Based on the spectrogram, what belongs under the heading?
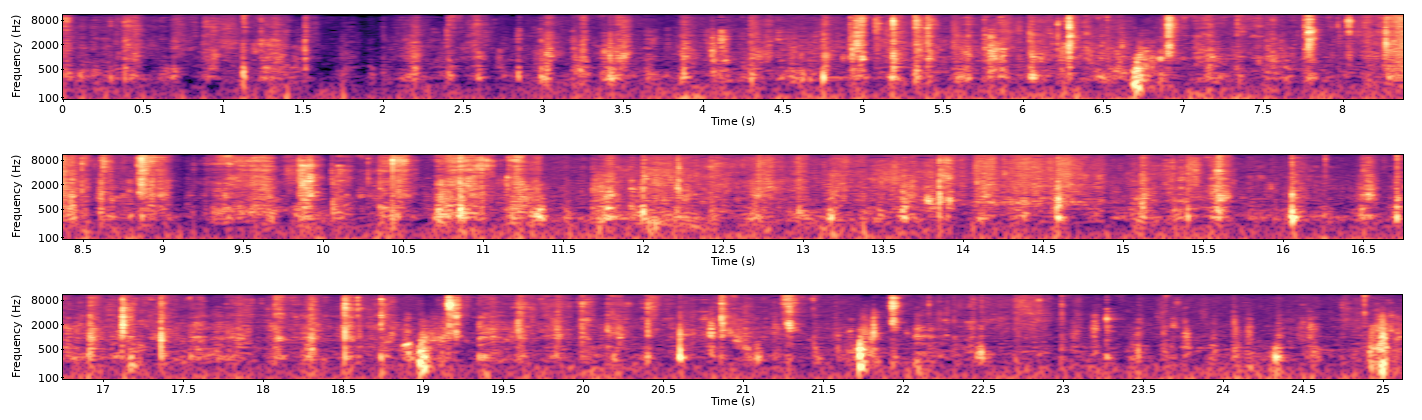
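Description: Close-miked eating sounds: chewing with many small wet mouth smacks and clicks, irregular and continuous, over a steady low hum.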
